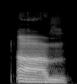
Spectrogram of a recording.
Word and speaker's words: Canales: I mean, I think the Panthers hiring Davis Canales, is that how you pronounce it? Canales. – Yeah. Canales.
